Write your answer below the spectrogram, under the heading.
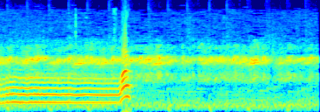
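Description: Frogs croaking: a sustained, buzzy low tone holds for about a second, then slides upward and cuts off, while a steady high chirring chorus with faint rhythmic pulses continues throughout.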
